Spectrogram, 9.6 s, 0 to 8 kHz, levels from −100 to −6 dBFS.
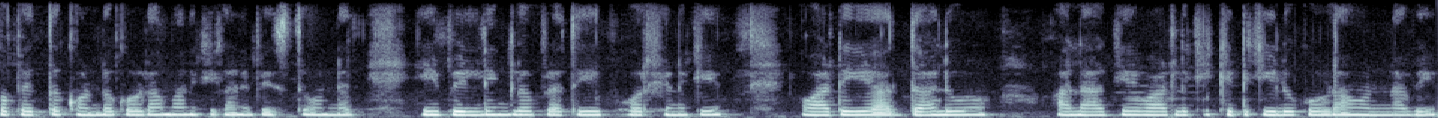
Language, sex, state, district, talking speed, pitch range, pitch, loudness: Telugu, female, Andhra Pradesh, Chittoor, 125 wpm, 235-245 Hz, 240 Hz, -16 LUFS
